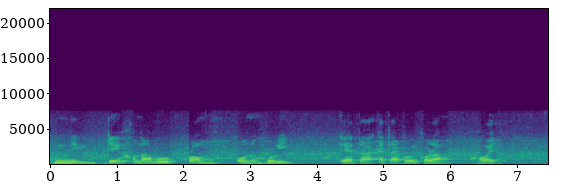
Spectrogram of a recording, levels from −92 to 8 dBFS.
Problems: constant background noise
